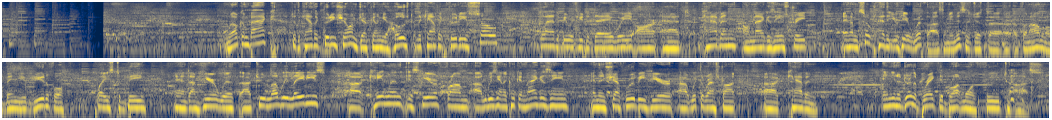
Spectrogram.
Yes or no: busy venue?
yes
